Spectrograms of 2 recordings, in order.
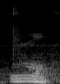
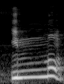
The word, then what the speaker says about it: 잇몸: 잇몸. 잇몸 이렇게 발음 나지. 그치? 잇몸 이렇게 발음 나죠. 니은 소리가 덧나지.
